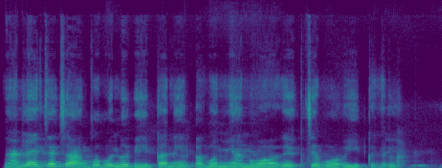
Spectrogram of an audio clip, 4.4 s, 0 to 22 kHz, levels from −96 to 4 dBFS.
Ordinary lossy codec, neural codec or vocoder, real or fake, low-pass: none; codec, 44.1 kHz, 2.6 kbps, SNAC; fake; none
